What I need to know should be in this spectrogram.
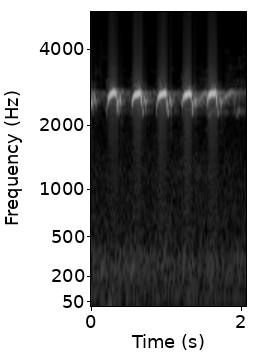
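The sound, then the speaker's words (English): A tufted titmouse sings its rhythmic whistled song, typical of eastern U.S. woodlands: five clear, high whistled notes repeated at an even pace, alone against near silence. “This rhythmic whistled song is a quintessential sound of woodlands in the eastern U.S. But few birds are more ready to visit your backyard than its singer, the tufted titmouse.”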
